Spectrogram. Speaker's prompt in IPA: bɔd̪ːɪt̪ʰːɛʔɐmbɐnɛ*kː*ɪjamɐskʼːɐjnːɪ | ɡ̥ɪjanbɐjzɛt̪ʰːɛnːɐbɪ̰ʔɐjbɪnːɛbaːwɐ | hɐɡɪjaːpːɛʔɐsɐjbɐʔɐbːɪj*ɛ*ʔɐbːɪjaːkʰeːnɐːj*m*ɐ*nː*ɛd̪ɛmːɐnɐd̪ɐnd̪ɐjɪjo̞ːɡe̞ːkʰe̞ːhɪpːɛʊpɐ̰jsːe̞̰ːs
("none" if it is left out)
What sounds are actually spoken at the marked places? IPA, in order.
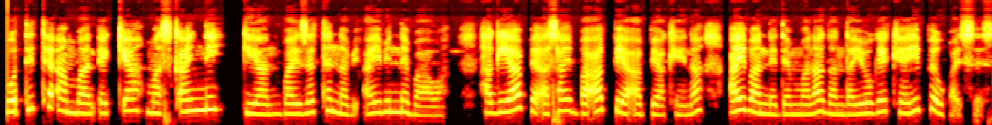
kʼː, a, b, nː

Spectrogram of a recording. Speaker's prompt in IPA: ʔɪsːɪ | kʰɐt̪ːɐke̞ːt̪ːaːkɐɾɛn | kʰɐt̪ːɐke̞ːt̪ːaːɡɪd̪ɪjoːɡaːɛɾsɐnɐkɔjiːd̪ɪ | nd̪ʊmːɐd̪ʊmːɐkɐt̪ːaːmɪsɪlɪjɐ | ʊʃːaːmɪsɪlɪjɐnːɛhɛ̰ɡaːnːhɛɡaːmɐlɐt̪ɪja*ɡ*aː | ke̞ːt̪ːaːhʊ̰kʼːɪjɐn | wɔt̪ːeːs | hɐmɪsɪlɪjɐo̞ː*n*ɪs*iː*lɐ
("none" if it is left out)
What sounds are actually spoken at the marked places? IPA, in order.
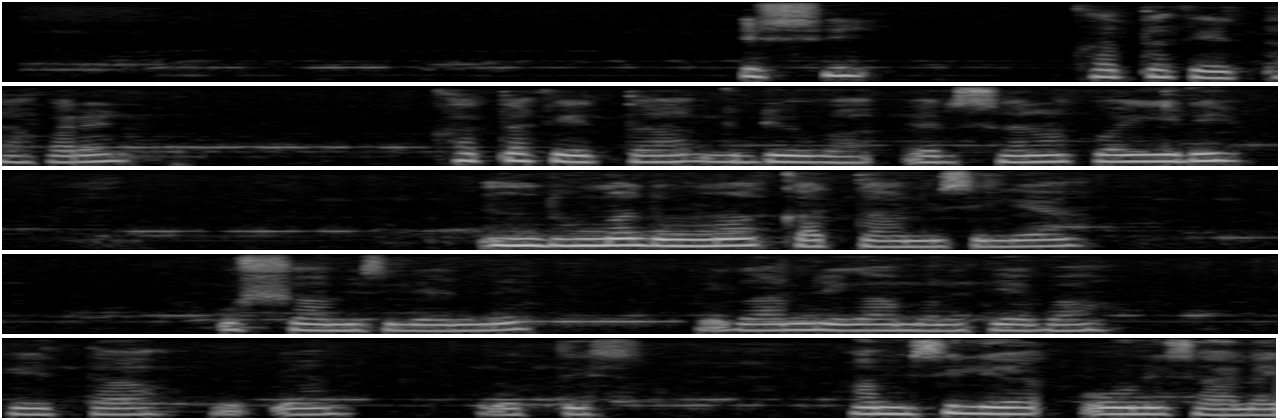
b, n, aː

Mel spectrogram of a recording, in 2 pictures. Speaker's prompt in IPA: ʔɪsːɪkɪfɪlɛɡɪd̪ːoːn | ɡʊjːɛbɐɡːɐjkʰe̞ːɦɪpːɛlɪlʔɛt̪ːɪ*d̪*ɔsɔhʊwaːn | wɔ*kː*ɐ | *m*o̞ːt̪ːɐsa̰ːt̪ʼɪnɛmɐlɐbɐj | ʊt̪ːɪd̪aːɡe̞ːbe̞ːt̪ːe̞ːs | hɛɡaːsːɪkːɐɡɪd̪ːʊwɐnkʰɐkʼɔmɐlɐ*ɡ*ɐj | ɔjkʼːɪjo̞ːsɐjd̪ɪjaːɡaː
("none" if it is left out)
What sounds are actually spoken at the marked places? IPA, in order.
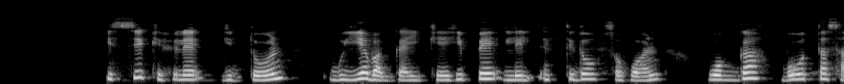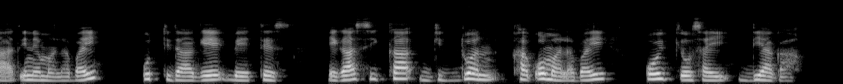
d̪, ɡː, b, b

